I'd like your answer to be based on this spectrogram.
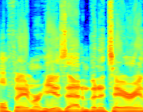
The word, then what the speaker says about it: Vinatieri: So, um, yeah, it's, we, we say Vinatieri, but I've heard a lot of people pronounce it with more enunciation. So if you want to call me Adam Vinatieri, knock yourself out.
